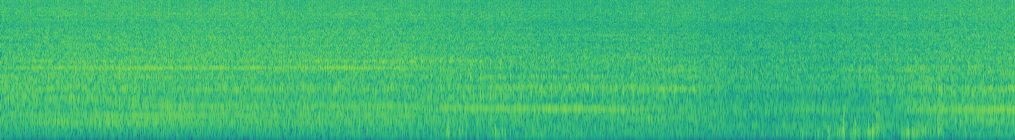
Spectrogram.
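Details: Honda Accord engine at idle: steady idle with a light, even tick of about three per second over a hissy top end; abnormal engine noise, cause unclear.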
